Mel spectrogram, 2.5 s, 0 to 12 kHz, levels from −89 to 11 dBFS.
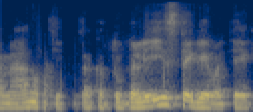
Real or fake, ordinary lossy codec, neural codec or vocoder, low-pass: real; AAC, 32 kbps; none; 10.8 kHz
